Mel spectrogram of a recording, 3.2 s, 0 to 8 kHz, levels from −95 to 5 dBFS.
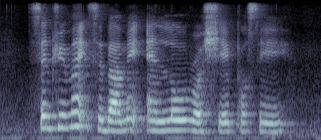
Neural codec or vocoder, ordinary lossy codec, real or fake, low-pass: none; none; real; 7.2 kHz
